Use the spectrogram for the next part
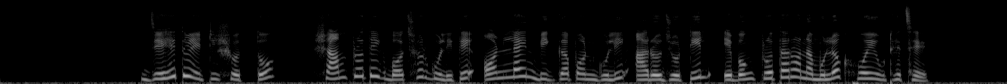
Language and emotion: Bengali, neutral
